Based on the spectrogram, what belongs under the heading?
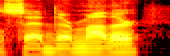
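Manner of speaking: usual speaking voice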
